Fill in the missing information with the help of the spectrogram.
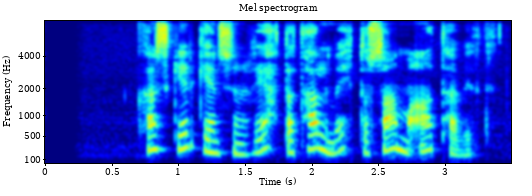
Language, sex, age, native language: Icelandic, female, 40-49, Icelandic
